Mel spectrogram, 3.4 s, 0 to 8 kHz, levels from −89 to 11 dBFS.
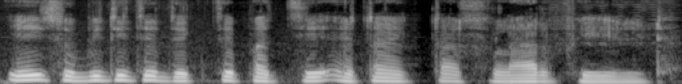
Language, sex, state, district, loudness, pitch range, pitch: Bengali, male, Assam, Hailakandi, -16 LUFS, 110-145 Hz, 130 Hz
